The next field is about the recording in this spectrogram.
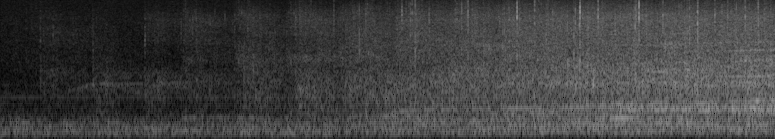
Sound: audience applauds

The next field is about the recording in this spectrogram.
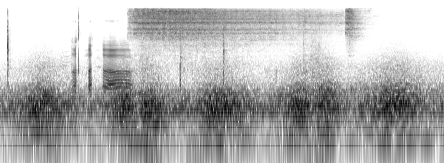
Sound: laughs

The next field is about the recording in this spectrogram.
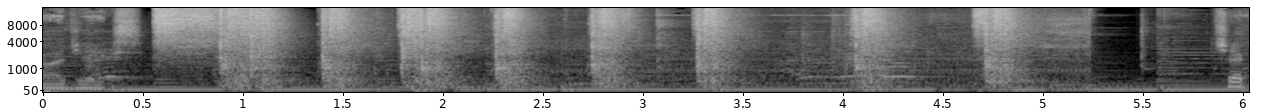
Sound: tools buzzing and thudding

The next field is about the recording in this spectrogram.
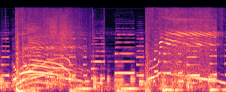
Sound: none

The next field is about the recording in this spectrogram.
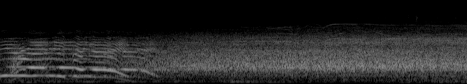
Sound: crowd cheering

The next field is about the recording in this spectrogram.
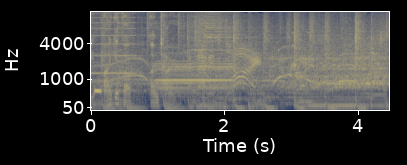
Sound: cheers and applause

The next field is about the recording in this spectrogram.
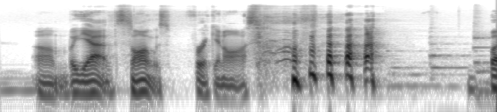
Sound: laughs

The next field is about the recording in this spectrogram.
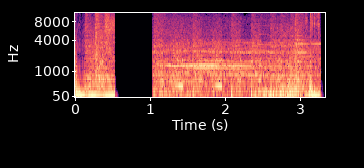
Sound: war scream

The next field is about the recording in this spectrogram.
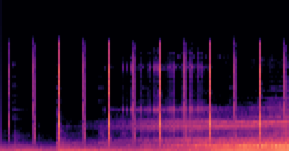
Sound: clock ticking; dramatic music

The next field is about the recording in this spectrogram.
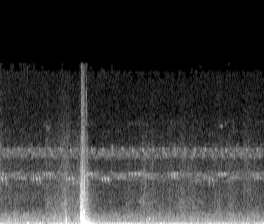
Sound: car door shuts

